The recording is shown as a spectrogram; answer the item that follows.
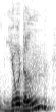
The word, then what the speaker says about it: jodeln: And the word comes from jodeln, which means to utter the syllable yo. It looks like Joe when it's spelled out in English, but the German pronunciation of J is like our Y, yeah.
